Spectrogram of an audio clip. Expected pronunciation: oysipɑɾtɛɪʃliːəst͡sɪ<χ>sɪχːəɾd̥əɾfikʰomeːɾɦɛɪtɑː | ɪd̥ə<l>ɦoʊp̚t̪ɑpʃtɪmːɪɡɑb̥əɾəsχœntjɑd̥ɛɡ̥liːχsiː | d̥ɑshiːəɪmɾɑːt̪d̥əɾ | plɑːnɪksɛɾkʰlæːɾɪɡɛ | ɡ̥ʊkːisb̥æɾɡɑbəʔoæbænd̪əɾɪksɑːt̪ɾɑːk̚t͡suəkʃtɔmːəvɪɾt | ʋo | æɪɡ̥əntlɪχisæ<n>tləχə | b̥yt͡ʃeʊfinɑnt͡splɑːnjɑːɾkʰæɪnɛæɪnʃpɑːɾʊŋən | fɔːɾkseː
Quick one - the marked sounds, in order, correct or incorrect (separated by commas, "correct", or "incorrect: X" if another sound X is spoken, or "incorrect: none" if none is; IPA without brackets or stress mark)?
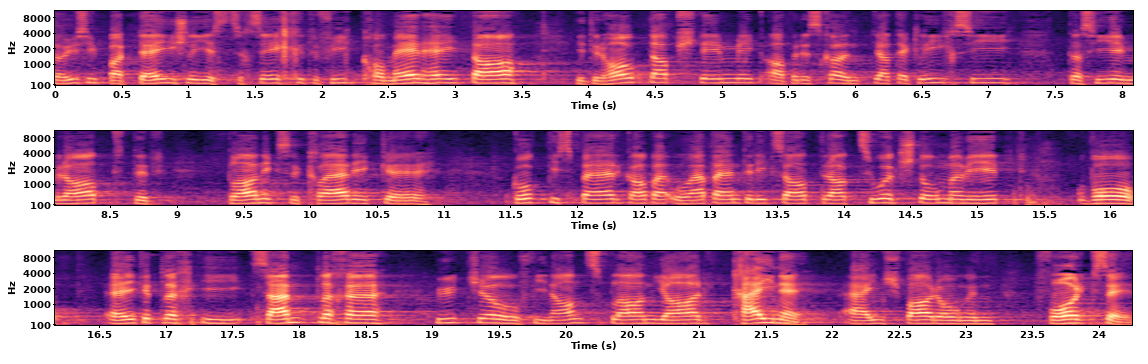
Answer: correct, incorrect: ɾ, incorrect: m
